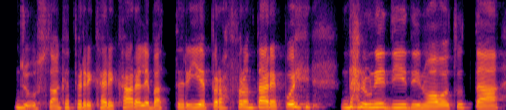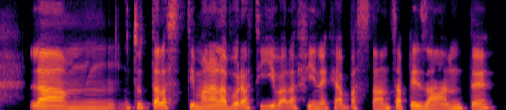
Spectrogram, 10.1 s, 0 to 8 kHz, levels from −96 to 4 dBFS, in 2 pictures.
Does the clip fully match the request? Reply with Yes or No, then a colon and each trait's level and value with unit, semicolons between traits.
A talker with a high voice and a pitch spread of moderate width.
Yes: high, 210 Hz; average, 3.0 semitones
